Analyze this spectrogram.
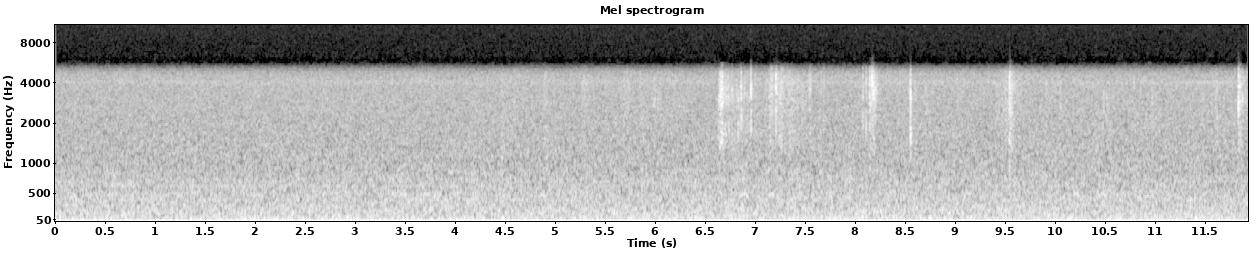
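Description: Steady low rumbling noise with a few faint rustles and clicks, and no animal call.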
